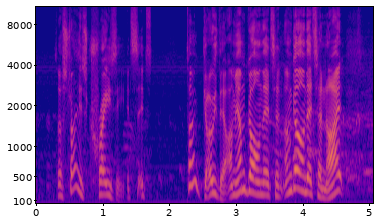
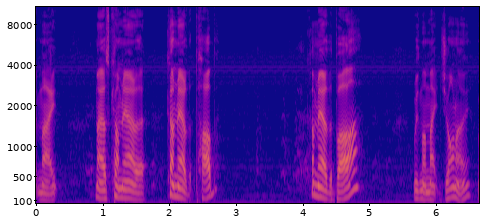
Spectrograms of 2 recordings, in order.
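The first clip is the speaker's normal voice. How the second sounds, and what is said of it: Put-on Australian accent. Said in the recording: “That's an Australian accent.”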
